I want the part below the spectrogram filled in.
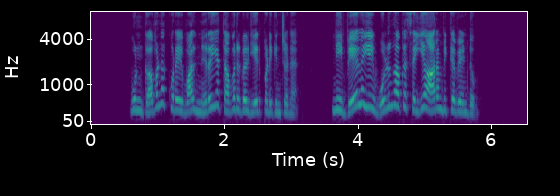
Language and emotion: Tamil, angry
